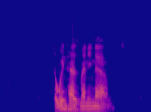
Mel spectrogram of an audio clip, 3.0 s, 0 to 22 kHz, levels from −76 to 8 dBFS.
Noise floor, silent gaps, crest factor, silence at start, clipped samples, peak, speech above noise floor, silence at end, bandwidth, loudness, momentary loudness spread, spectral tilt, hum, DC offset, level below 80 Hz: -77 dBFS; none; 20 dB; 1.05 s; under 0.1%; -18 dBFS; 43 dB; 0.8 s; 13 kHz; -34 LUFS; 14 LU; -7 dB/octave; none; under 0.1%; -74 dBFS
